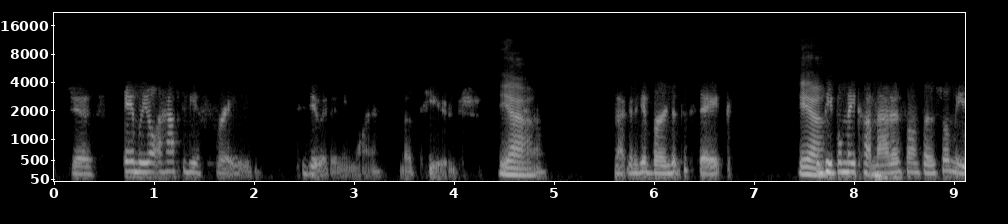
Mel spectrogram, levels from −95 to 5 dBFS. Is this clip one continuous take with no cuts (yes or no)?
no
